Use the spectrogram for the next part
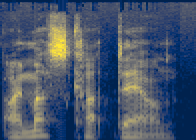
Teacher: And must often comes out as must. And the T seems to be missing.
